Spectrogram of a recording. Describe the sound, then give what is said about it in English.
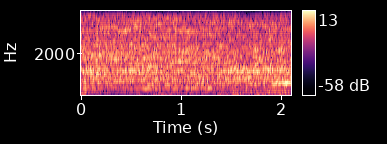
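Excited crowd in packed stands at a high school football game before kickoff, heard as a steady, dense wash of many voices with no pauses or standout cheers. “so you got Skirmerhorn will be kicking off for West as the crowd is getting excited for the kickoff, a packed house.”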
